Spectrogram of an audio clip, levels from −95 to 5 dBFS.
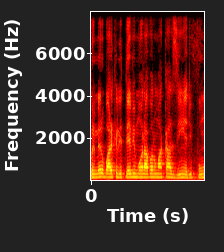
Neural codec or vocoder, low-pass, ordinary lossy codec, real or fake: none; none; none; real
